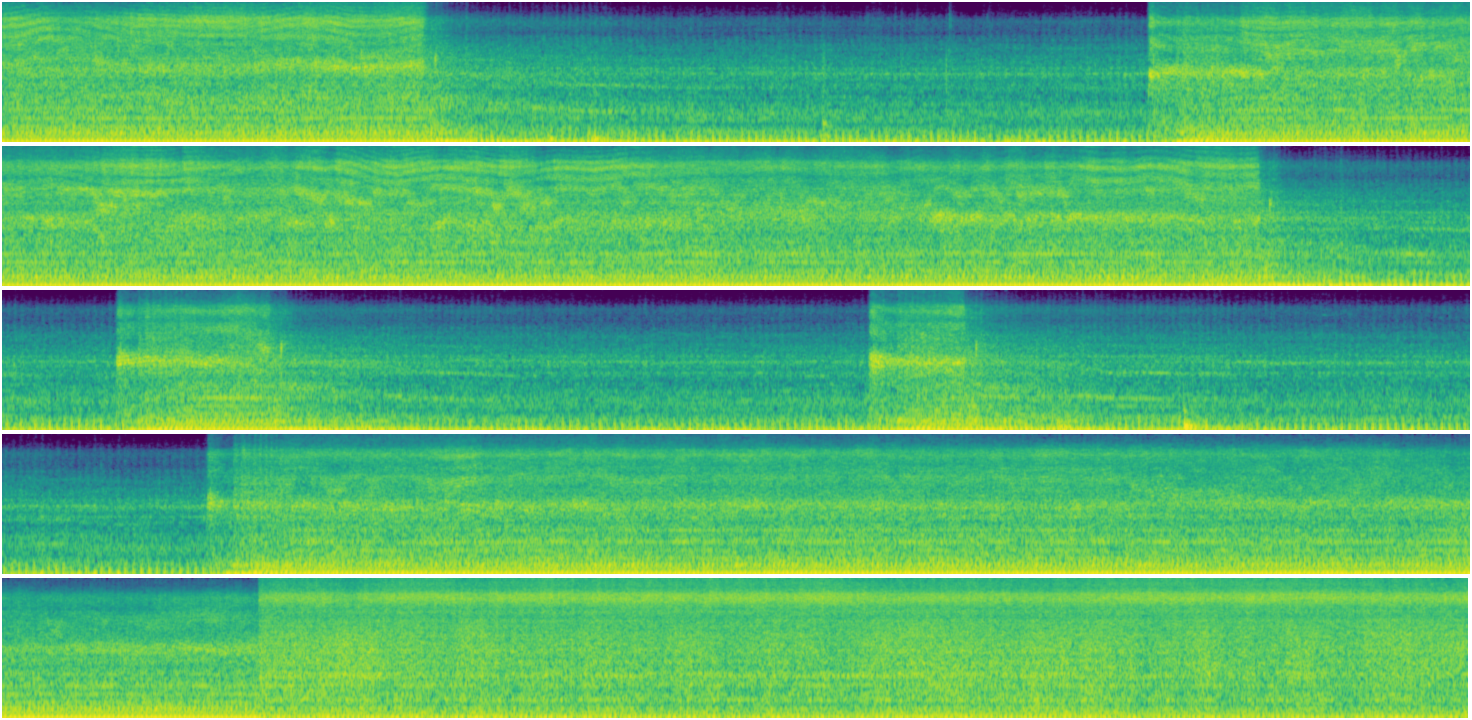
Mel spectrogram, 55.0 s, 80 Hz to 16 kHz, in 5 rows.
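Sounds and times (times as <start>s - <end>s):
water jet hissing onto paving: 0.0s - 7.1s, 8.4s - 22.0s, 22.7s - 25.5s, 28.3s - 31.7s, 34.4s - 55.0s
pressure washer engine running: 0.0s - 55.0s.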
